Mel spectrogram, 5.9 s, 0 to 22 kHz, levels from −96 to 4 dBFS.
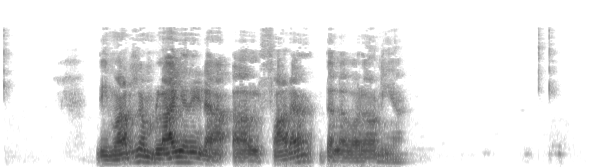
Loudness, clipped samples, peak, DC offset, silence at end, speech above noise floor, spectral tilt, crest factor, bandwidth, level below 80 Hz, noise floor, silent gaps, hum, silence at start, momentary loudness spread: -23 LUFS; under 0.1%; -4 dBFS; under 0.1%; 1.9 s; over 67 dB; -5.5 dB/octave; 22 dB; 11.5 kHz; -70 dBFS; under -90 dBFS; none; none; 1 s; 13 LU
